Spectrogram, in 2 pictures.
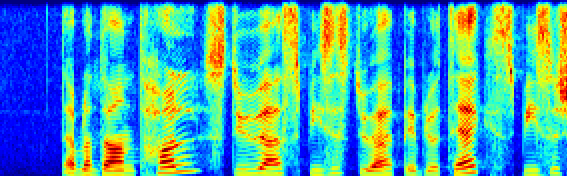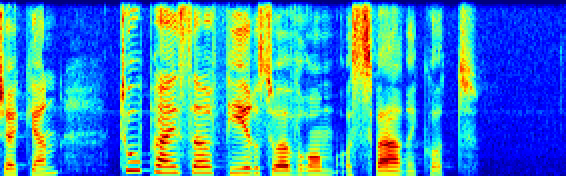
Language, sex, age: Norwegian, female, 25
